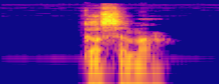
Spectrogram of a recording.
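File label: "gossamer", Australian English; pronunciations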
